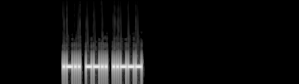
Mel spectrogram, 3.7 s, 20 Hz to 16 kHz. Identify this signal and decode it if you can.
Morse code, heard as a keyed tone, about 50 wpm, 700 Hz. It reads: LZ2
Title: Callsign Prefixes for Top 100 DXCC - 50wpm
